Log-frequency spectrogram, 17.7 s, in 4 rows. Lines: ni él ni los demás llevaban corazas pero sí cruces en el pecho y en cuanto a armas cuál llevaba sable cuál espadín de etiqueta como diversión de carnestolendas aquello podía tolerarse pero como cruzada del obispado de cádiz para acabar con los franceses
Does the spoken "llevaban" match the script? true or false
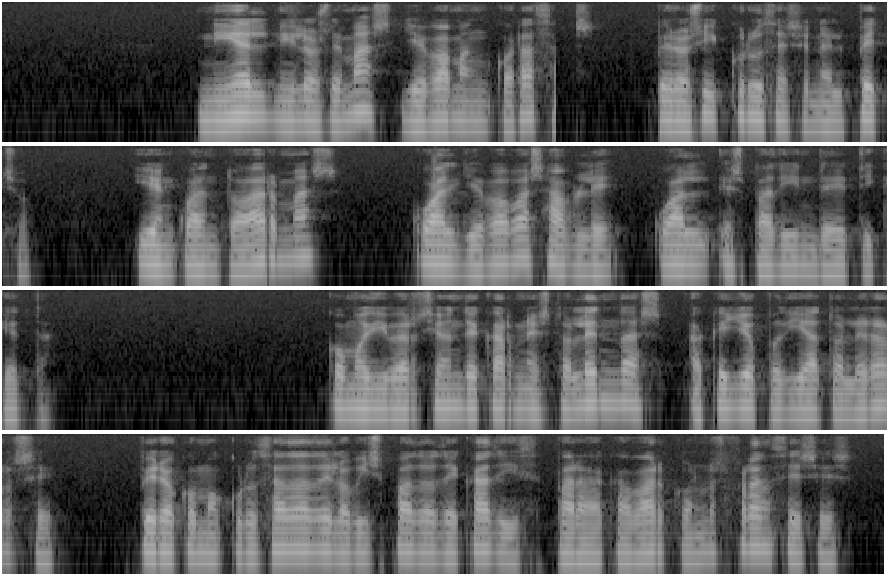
true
